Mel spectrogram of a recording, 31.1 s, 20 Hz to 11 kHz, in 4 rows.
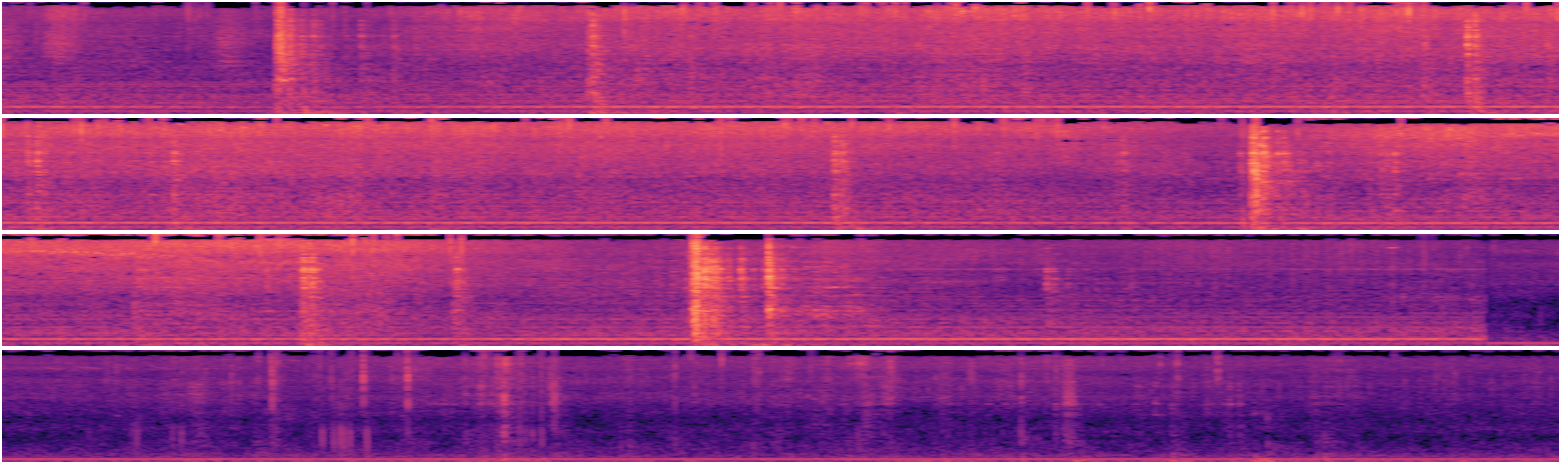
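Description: Lachha paratha frying in oil on a flat griddle (tawa): a steady sizzle with a low hum underneath and a few sharp clicks. About 23 seconds in the sizzle cuts off, leaving a quieter hum and faint soft rustles.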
